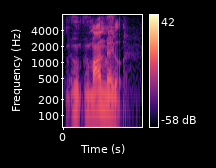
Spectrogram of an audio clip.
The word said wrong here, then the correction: Umanmielen: Do we know how to say this? I had it pulled up a minute ago. Here we go. Umanmielen, Princely Umanmielen, who recovered that fumble in the end zone.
